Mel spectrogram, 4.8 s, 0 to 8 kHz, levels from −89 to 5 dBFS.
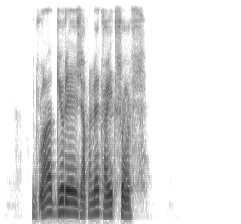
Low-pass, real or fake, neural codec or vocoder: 7.2 kHz; fake; autoencoder, 22.05 kHz, a latent of 192 numbers a frame, VITS, trained on one speaker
